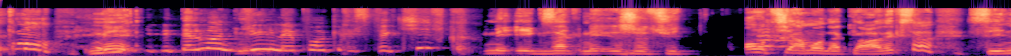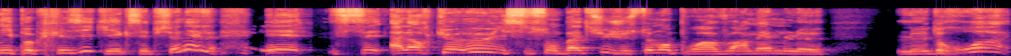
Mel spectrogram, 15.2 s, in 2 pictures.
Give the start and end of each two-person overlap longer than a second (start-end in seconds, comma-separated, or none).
none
